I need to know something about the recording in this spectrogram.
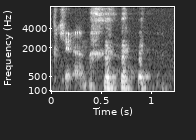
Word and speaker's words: pecan: I took a lot of mythology classes though, so Pecan pie, pecan pie. it's pecan. It is. It is pecan.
